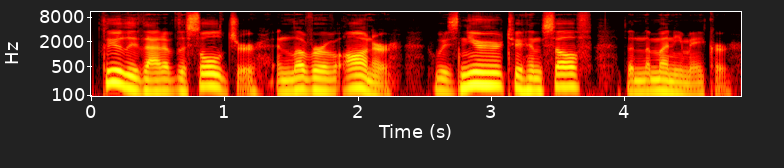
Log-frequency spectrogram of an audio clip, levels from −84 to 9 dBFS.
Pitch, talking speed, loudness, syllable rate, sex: 135 Hz, 220 wpm, -18 LUFS, 6.1 syllables/s, male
